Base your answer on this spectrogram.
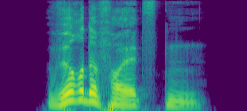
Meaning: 1. superlative degree of würdevoll 2. inflection of würdevoll: strong genitive masculine/neuter singular superlative degree
- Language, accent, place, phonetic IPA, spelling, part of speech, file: German, Germany, Berlin, [ˈvʏʁdəfɔlstn̩], würdevollsten, adjective, De-würdevollsten.ogg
